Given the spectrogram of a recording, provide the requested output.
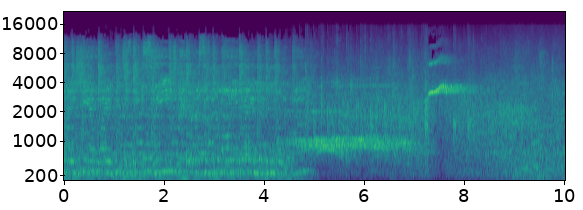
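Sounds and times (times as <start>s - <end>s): dance music: 0.0s - 6.0s
audience applauding and cheering: 4.5s - 8.4s
shrill whistle: 7.2s - 8.2s.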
